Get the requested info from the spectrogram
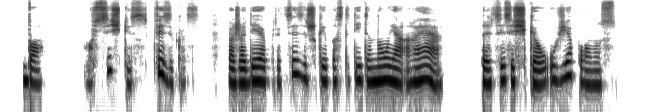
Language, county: Lithuanian, Klaipėda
